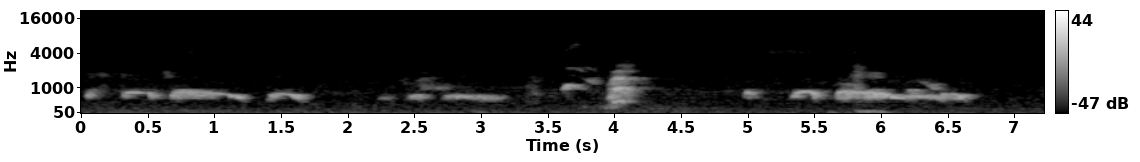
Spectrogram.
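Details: Spotted dove in the 'thổ' voice 'gù thúc' style, used to lure wild doves into answering: a faint series of short and longer cooing notes in uneven groups, over a hissy, noisy background.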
